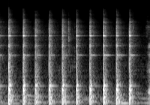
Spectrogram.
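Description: Bar muddler knocking rapidly against a glass tumbler, about seven quick clinks a second, each with a short glassy ring.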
